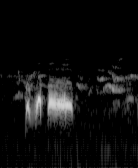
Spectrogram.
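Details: Đồng Nai spotted dove calling as a lure: short coo, rising second coo and a long steady low croo, then a faint thin whistle from another bird in the background.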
